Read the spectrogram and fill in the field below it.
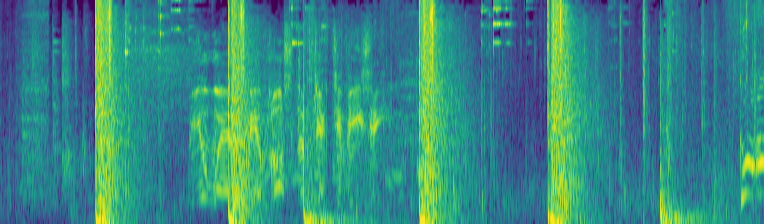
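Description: A rifle fires loud, sharp shots that boom and echo away.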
